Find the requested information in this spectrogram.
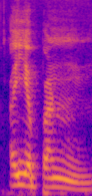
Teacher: ஐ சொல்லி முடிக்கிறதுக்கு முன்னாடியே யா வந்து என்ட்ரி போட்டுறாரு. அப்போ ஐயுடைய உச்சரிப்பு குறைந்து 2 மாத்திரையிலிருந்து அரை மாத்திரை குறைந்து 1.5 மாத்திரையாக குறைந்து ஒலிக்கக்கூடிய இதை தான் நம்ம ஐகார குறுக்கம் என்று சொல்கிறோம்.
